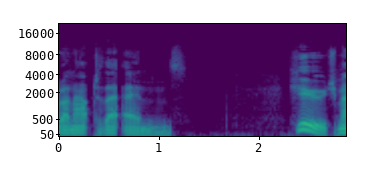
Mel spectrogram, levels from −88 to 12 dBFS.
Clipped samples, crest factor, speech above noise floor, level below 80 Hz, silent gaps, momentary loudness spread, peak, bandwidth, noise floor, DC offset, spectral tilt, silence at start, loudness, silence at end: under 0.1%; 20 dB; 40 dB; -52 dBFS; none; 15 LU; -16 dBFS; 11.5 kHz; -74 dBFS; under 0.1%; -6 dB/octave; 0 s; -35 LUFS; 0 s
